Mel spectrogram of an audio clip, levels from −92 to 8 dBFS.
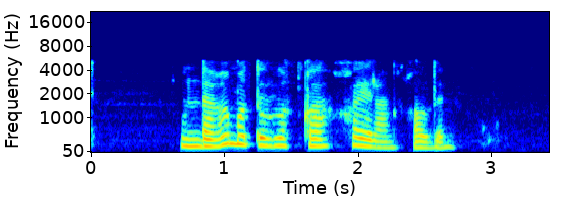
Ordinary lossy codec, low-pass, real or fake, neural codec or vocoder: AAC, 48 kbps; 5.4 kHz; fake; vocoder, 22.05 kHz, 80 mel bands, HiFi-GAN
